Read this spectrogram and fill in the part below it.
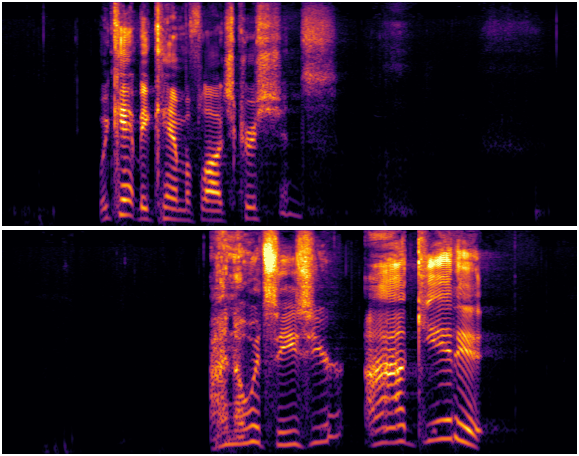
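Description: A middle-aged man speaks with animation through a headset microphone, pausing between phrases.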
